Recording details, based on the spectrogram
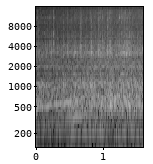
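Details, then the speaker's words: Ceiling bathroom exhaust fan, long noisy, once cleaned: steady buzzy whir with a raspy, slightly fluttering edge; still noisy, maybe slightly better, cause not found. "I'm not sure what it really did but they're gonna can only add to the noise let me turn it on I'm not sure if it's any better"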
